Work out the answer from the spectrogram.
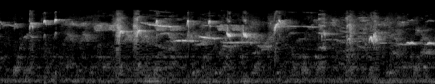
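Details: Short burst of sunbird song with thin, high whistled slurs and squeaky chips tumbling quickly together. The song is played to bring young birds into full song.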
